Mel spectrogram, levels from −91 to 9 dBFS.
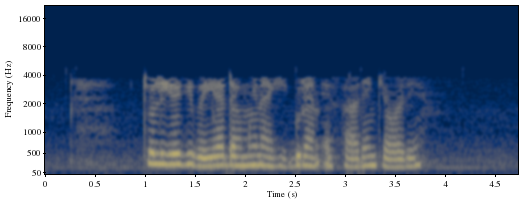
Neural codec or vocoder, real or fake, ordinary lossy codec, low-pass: none; real; AAC, 16 kbps; 19.8 kHz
